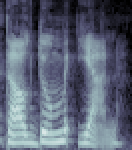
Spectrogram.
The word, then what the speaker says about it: Daldumyan: Daldumian.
